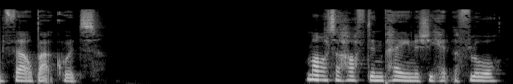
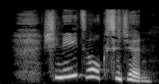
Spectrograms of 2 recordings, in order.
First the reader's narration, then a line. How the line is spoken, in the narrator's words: I gasped again over my shoulder at the flunky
